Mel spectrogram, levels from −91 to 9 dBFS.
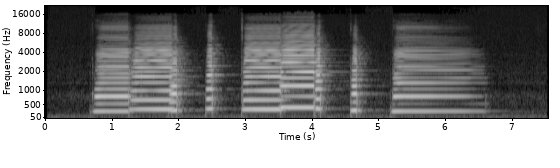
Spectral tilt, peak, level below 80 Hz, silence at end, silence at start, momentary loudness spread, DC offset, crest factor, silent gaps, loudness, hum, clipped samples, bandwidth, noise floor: -1 dB/octave; 0 dBFS; -60 dBFS; 1 s; 0.7 s; 17 LU; under 0.1%; 18 dB; none; -16 LUFS; none; under 0.1%; 17 kHz; -55 dBFS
